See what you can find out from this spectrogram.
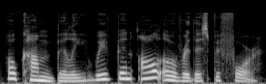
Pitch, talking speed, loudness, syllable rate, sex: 195 Hz, 205 wpm, -15 LUFS, 5.8 syllables/s, female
